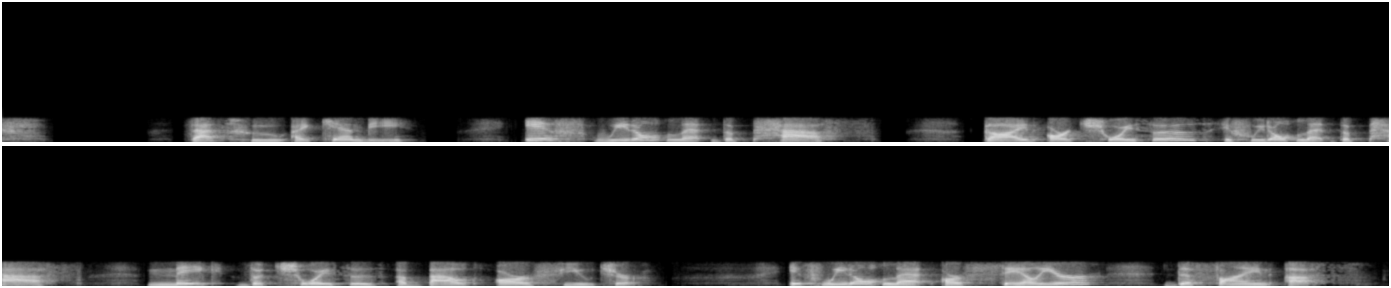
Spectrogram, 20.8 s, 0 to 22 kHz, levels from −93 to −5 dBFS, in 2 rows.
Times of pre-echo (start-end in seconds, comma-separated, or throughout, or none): none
